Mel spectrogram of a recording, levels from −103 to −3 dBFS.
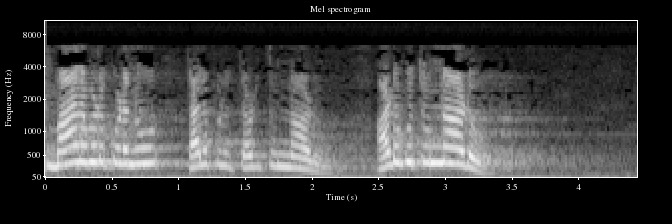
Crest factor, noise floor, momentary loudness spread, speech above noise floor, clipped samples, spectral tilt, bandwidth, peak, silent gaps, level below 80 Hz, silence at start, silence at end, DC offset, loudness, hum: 14 dB; -51 dBFS; 10 LU; 35 dB; under 0.1%; -6.5 dB/octave; 6.4 kHz; -2 dBFS; none; -50 dBFS; 0 s; 0.85 s; under 0.1%; -17 LUFS; 50 Hz at -50 dBFS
